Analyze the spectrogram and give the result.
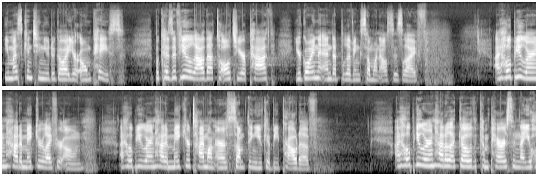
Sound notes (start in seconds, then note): none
